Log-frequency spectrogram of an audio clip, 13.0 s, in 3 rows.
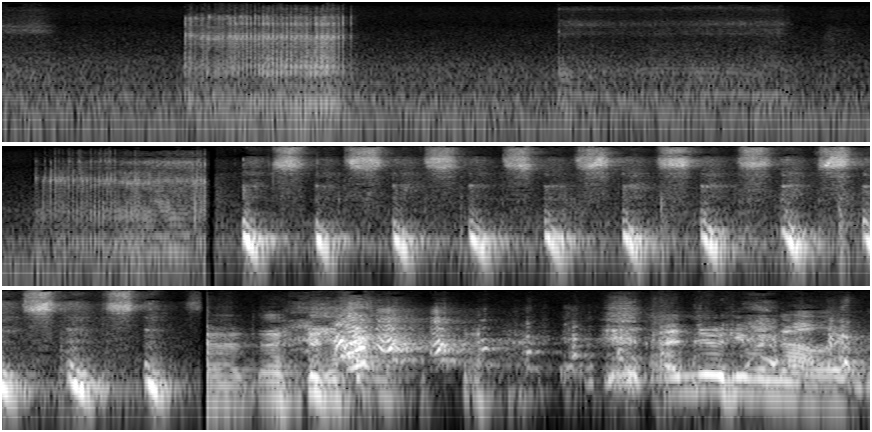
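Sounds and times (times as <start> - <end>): cat snoring: 0.9 - 1.8, 2.8 - 5.4.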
